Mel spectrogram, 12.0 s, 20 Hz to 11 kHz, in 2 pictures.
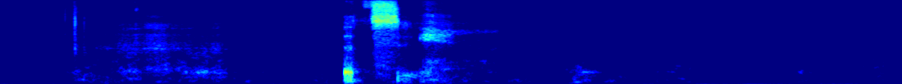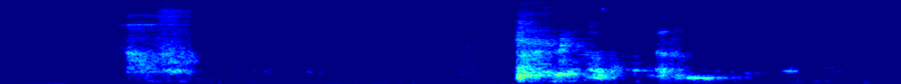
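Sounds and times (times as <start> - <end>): person clearing their throat: 9.4 - 11.0.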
